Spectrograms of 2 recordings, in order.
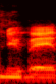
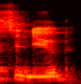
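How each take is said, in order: First: The name ends with a vowel after the b. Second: The name ends on the b sound. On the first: The speaker calls it wrong. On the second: The speaker calls it right.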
